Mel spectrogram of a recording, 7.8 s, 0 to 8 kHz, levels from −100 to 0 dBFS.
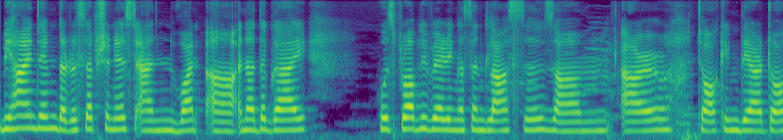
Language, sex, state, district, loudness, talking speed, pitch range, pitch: English, female, Sikkim, Gangtok, -16 LUFS, 155 wpm, 210-235 Hz, 220 Hz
